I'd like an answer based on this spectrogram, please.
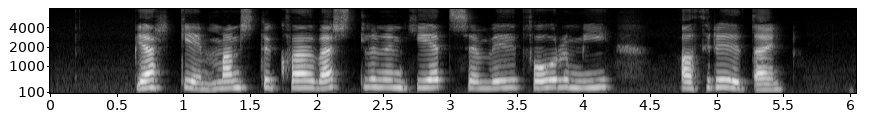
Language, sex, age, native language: Icelandic, female, 40-49, Icelandic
